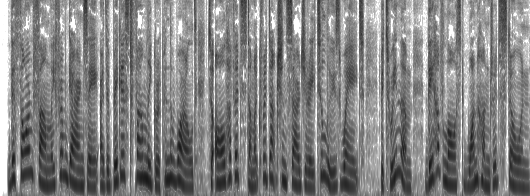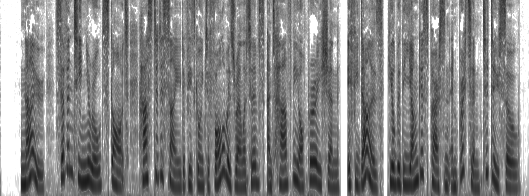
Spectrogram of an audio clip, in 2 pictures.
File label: documentary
